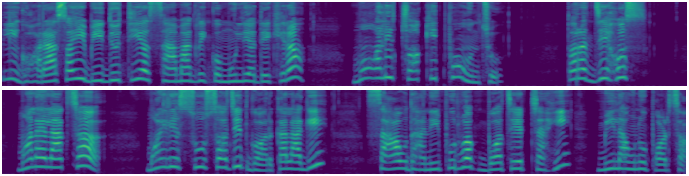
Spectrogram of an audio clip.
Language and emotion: Nepali, surprised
